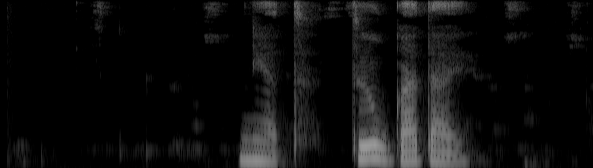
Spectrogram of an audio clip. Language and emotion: Russian, neutral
